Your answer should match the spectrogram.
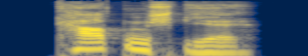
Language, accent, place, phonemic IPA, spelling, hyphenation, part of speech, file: German, Germany, Berlin, /ˈkaʁtn̩ʃpiːl/, Kartenspiel, Kar‧ten‧spiel, noun, De-Kartenspiel.ogg
- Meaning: 1. card game 2. pack (of cards)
